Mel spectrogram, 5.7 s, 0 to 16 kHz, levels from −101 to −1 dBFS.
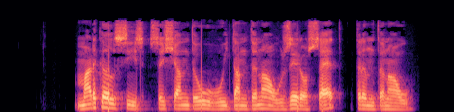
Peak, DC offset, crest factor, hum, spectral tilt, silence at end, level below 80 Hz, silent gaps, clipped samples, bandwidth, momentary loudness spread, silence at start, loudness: -2 dBFS; under 0.1%; 18 dB; none; -4.5 dB/octave; 0.55 s; -50 dBFS; none; under 0.1%; 8.2 kHz; 7 LU; 0.95 s; -18 LUFS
